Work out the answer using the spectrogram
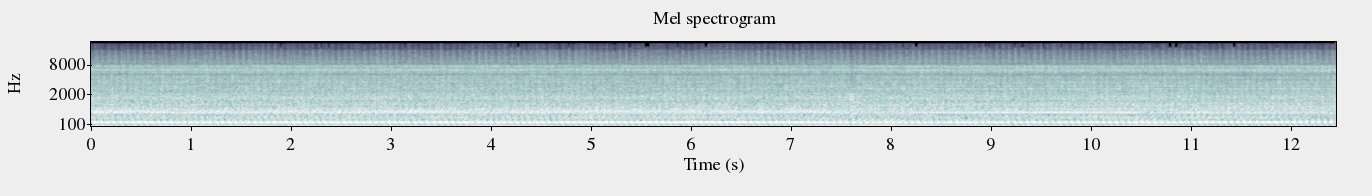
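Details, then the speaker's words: Free Toro ride-on mower's small single engine runs after fuel was raised above to fill the float bowl: steady even chugging idle, constant drone, no misses; healthy, though it needs a new battery. "let's try it again oh look at that she's a runner yeah obviously it's going to need a battery"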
